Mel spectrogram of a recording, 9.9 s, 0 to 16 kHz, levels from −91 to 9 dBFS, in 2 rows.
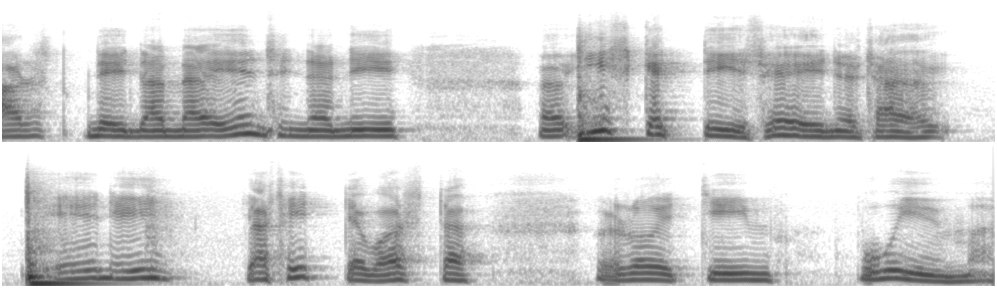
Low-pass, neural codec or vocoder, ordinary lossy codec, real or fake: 14.4 kHz; none; AAC, 96 kbps; real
